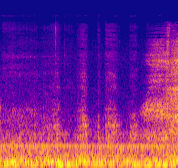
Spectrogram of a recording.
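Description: Faint scratching of a fine-tip pen drawing lines on sketchbook paper.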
